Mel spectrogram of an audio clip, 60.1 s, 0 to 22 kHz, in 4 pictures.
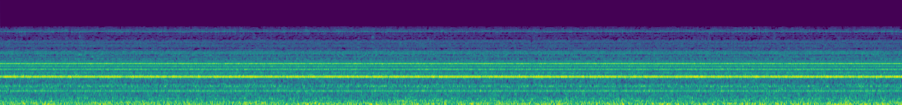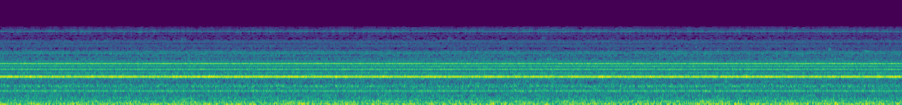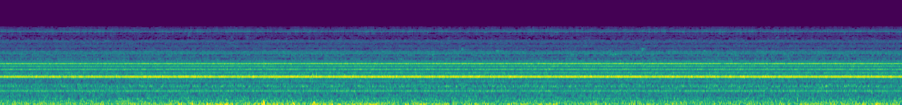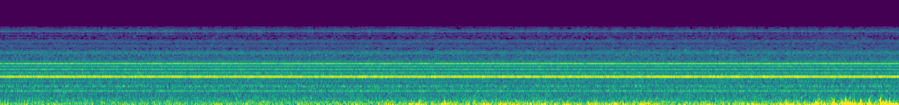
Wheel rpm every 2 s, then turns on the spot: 0, 0, 0, 0, 0, 0, 0, 0, 0, 0, 0, 0, 0, 0, 0, 0, 0, 0, 0, 0, 0, 0, 0, 0, 0, 0, 0, 0, 0, 0.
none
